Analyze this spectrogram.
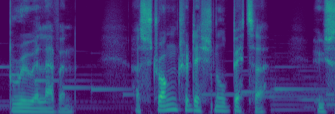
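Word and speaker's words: Brew XI: Its most famous ale was brew 11, pronounced brew 11, a strong traditional bitter whose slogan proudly declared it was for the men of the Midlands.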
